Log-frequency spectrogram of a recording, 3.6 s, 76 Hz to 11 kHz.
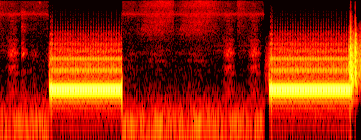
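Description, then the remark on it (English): Telephone tones from an outgoing call to D-Ray at radio station 100.3 The Fox: two loud, steady buzzing rings, each under a second long, separated by a pause of quiet line hum. No voices. “D-Ray on the phone. Oh, he's going to be cranky, because he's busy right now. So let's call him.”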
